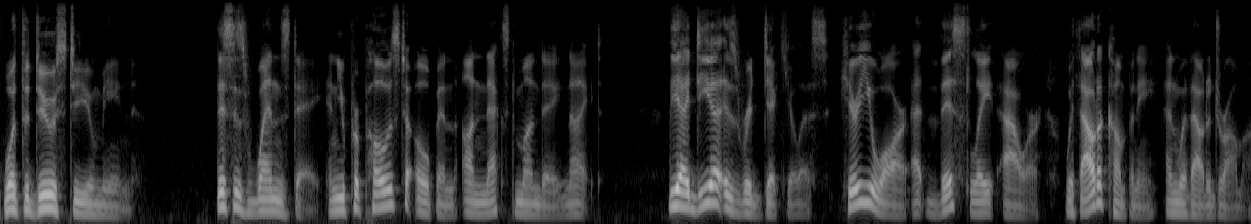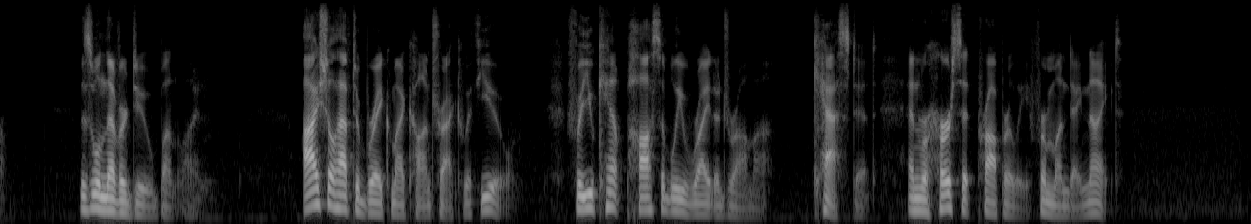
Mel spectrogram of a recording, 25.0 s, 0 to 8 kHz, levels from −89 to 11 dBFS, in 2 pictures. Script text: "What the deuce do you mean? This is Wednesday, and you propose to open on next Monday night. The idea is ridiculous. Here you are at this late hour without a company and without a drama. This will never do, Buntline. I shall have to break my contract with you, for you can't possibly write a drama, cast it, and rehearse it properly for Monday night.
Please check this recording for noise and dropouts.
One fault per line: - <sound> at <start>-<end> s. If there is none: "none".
none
